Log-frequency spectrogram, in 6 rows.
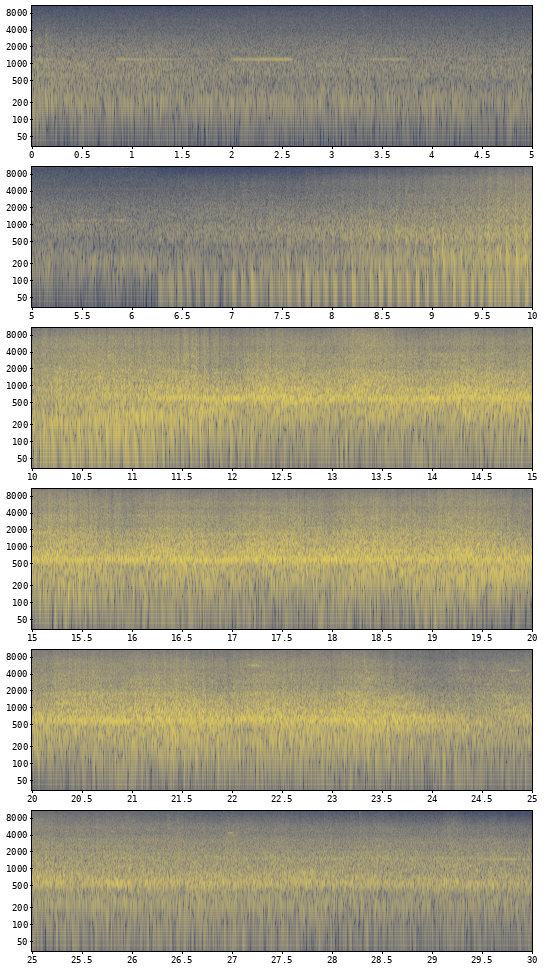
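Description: Long Island Rail Road electric multiple-unit train approaching and passing close by: its sound builds from about seven seconds in to a loud rush of wheels on rail with a steady whine and regular wheel clicks over rail joints, then falls away about 24 seconds in as the cars pass.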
